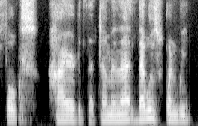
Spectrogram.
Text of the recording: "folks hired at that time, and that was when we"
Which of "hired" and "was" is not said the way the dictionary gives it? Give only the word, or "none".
none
